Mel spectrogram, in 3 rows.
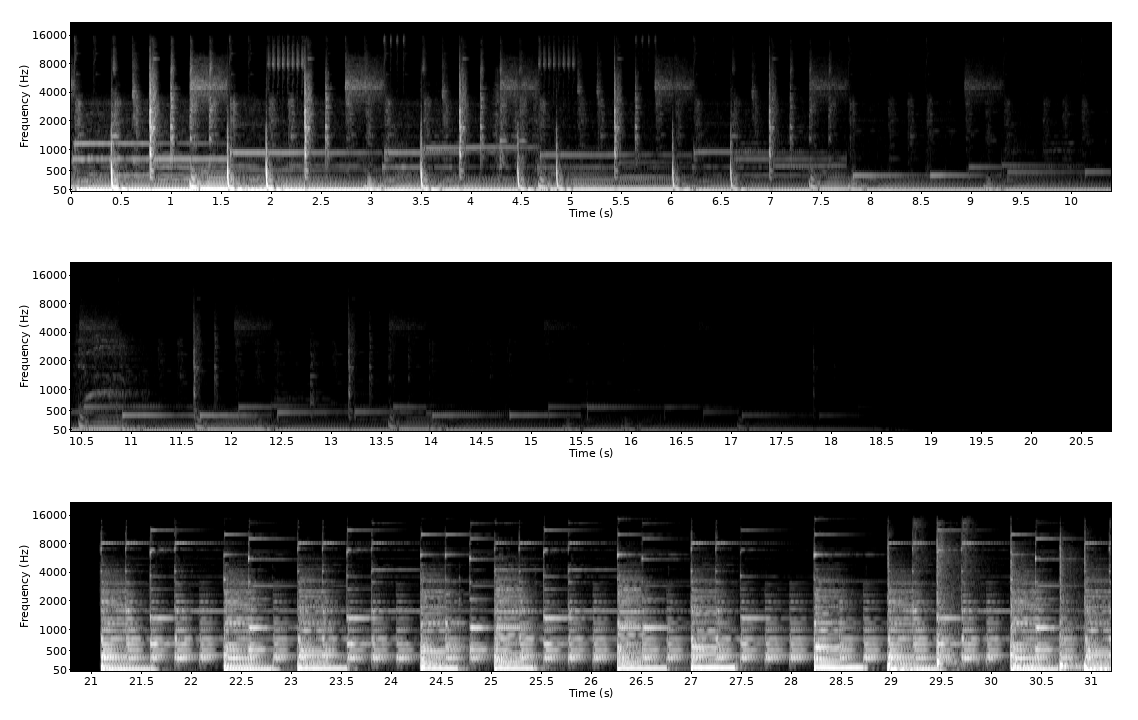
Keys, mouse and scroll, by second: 0.4 scroll up 1, 1.8 click, 8.3 click, 8.5 scroll down 1, 9.1 alt+scroll up 1, 9.8 alt+scroll down 1, 10.6 scroll up 1, 10.8 scroll down 1, 12.2 right click, 12.7 click, 13.4 alt+click, 16.1-16.9 scroll down 1, 17.6-18.0 alt+scroll up 1, 18.1 alt+shift+click, 23.5 alt+scroll down 1, 26.7-31.2 drag.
